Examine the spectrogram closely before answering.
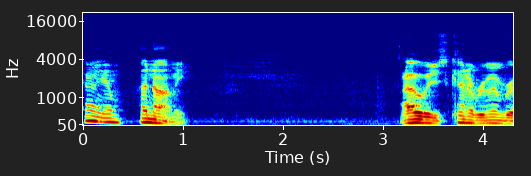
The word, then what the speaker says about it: hanami: it like i am hanami i always kind of remember it like this uh the han is almost like the han solo from star wars nam is like nom nom nom need them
